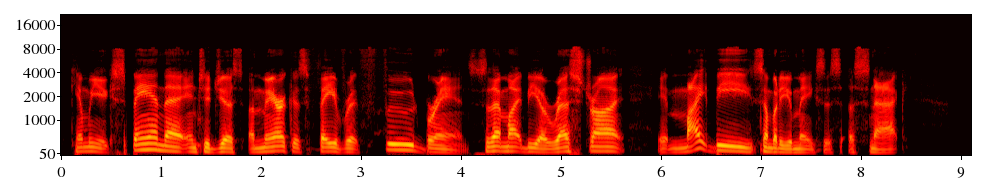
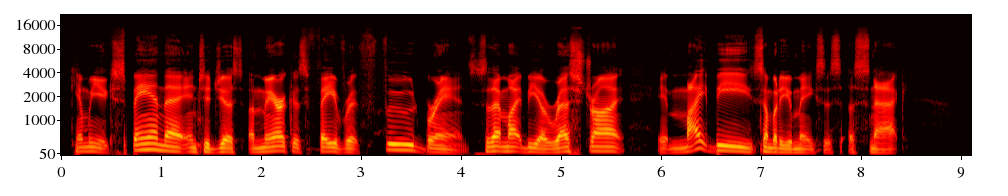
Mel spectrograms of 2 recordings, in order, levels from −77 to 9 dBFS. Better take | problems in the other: second | garbled, watery; slightly; nothing above 8.5 kHz

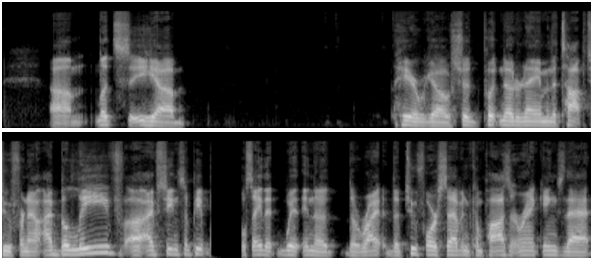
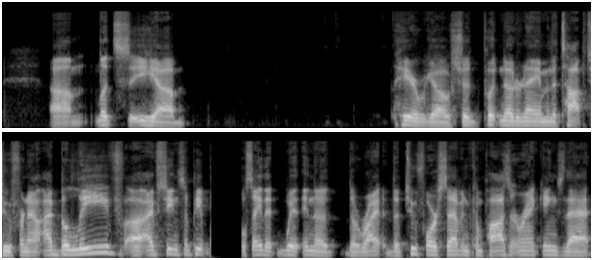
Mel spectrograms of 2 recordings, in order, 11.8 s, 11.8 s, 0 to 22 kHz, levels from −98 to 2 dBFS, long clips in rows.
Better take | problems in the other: neither | audio freezing; at 8 s; the same in both

